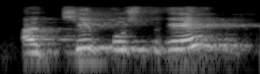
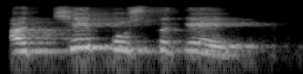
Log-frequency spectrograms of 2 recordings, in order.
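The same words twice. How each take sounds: First: पुस्तकें said most strongly, with a rise at the end; teacher stressing पुस्तकें as a question. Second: अच्छी said most strongly, falling after it; teacher stressing अच्छी for the class. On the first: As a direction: lean on पुस्तकें, as if asking. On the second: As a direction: lean on अच्छी, not पुस्तकें. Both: Shown as a demonstration. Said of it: "किसकी विशेषता बताई गई है".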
